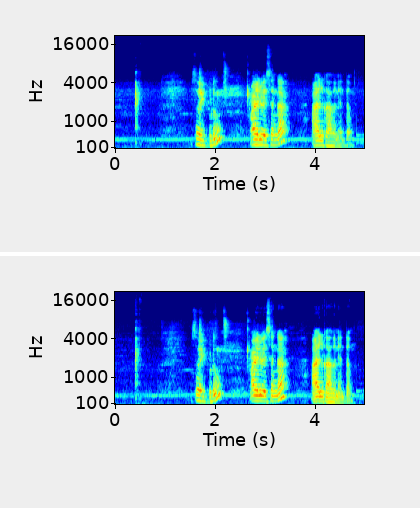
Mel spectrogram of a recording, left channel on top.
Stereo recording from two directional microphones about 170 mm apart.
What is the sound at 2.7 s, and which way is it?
A woman's voice, 90° right.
